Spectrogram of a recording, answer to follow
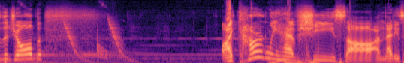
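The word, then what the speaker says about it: Shiisaa: I currently have Shisa, and that is how you pronounce it, because I have looked up the actual Japanese.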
